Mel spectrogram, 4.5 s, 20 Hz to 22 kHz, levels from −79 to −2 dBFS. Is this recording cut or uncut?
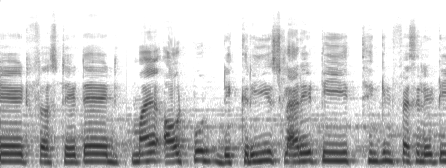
cut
